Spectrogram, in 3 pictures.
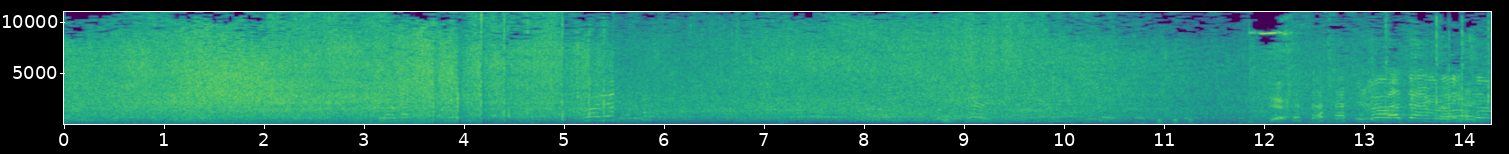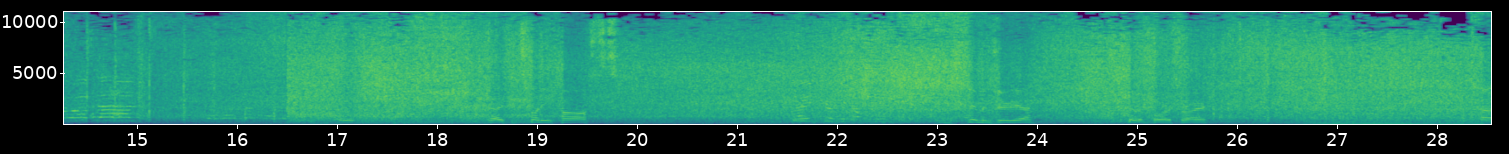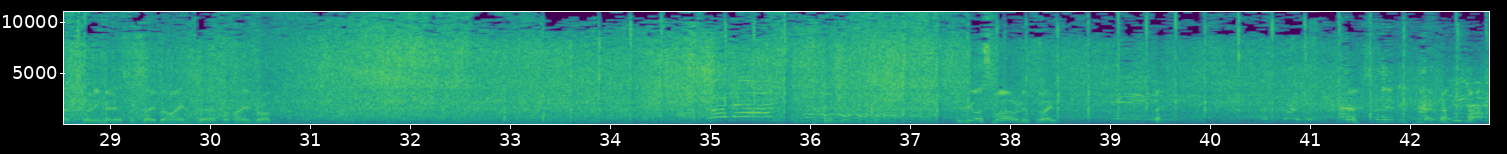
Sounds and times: Rain: 0.0s - 42.7s.

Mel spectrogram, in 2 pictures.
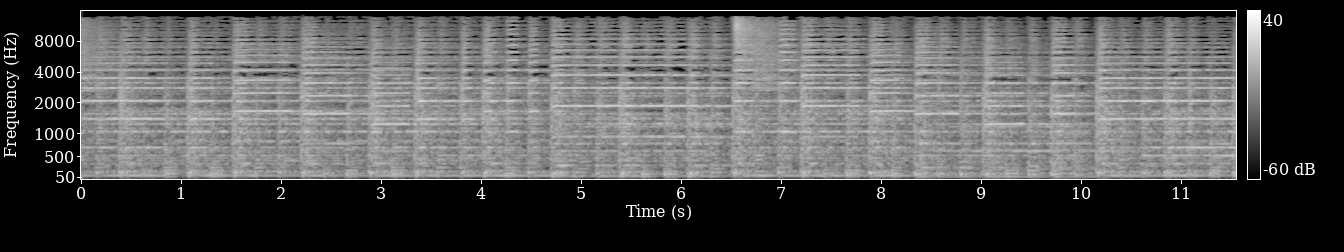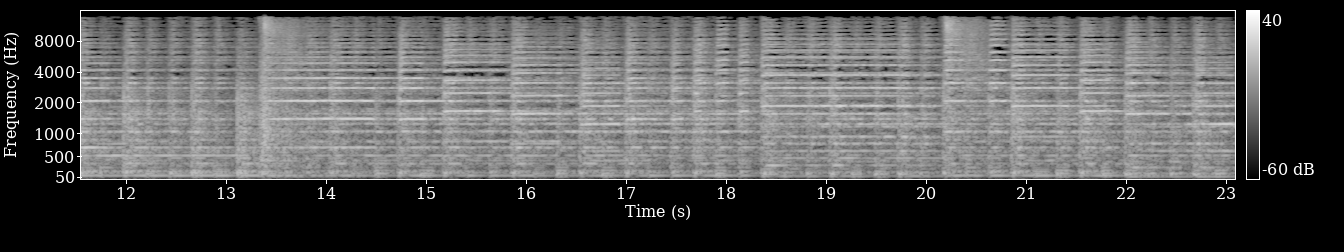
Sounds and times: Theme music: 0.0s - 23.0s.

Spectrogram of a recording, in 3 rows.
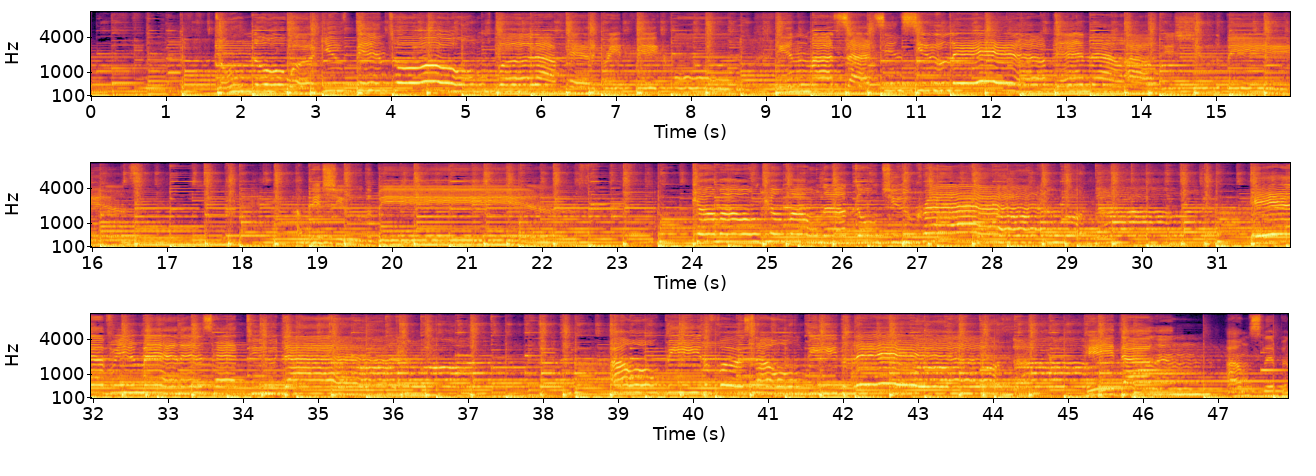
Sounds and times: Music: 0.0s - 47.9s.

